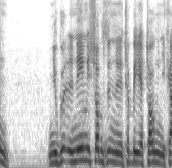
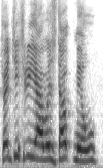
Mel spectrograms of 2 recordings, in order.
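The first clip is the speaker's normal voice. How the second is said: hammed-up Yorkshire rant; 3 semitones higher than usual. Hammed-up northern poverty rant.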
